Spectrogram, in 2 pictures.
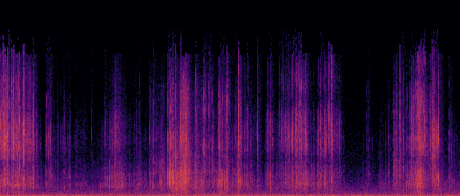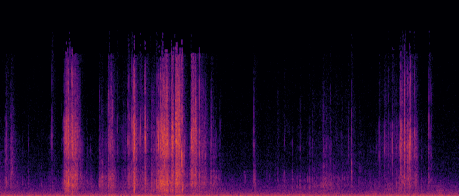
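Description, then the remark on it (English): Pages of a book are thumbed through while looking for the Book of James, a string of quick papery flicks and rustles at an uneven pace, with a steady low hum underneath and no talking. “I thought I had a little piece of paper stuck out. I've got to thumb through here.”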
